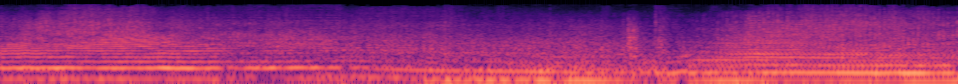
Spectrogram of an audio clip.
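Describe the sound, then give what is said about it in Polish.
Corvette and Aston Martin race car engines roar at Le Mans in a loud, continuous drone with strong, buzzy harmonics that hold steady throughout. “Z tej rywalizacji korwety za Stonem Martinem kibice na pewno zapamiętają też dwa najpiękniejsze dźwięki silników tegorocznego Le Mans.”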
